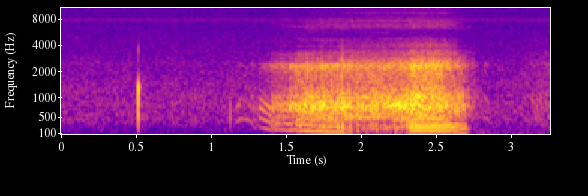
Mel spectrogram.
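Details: Adult man who denies snoring: a single loud, rattling snore on the in-breath after a quiet pause; ordinary snoring.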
